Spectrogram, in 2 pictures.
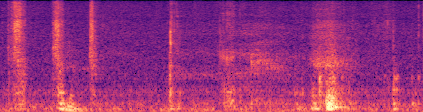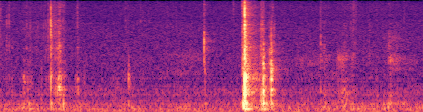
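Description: Small handling sounds of objects being moved on a workbench: scattered light clicks and scrapes, a duller knock about three seconds in, and one sharp click followed by a couple of quicker ones about two-thirds through.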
